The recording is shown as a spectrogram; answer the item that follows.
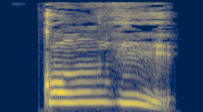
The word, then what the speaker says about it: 公寓: That's a high level and falling tone. Say, apartment or the apartment. – 公寓。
